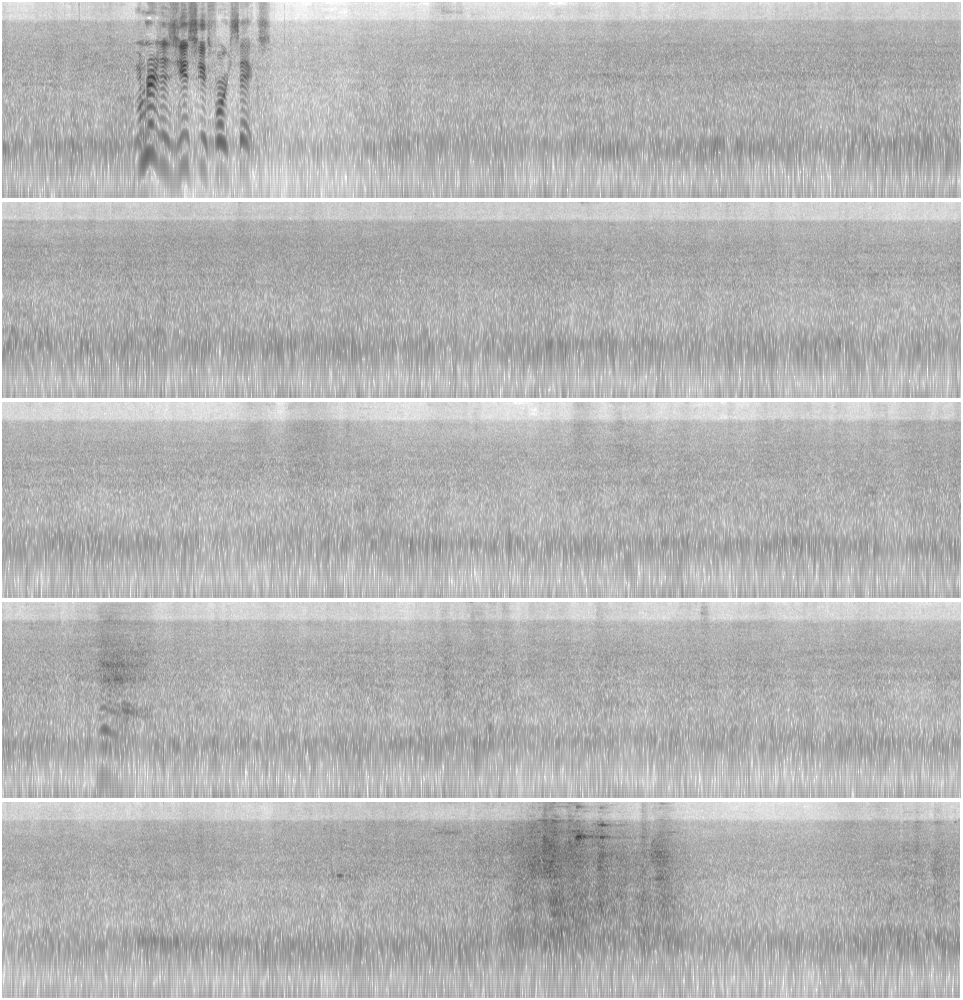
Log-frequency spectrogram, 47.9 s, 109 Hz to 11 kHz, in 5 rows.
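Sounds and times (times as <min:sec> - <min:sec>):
train wheels rumbling on bridge: 0:00.0 - 0:47.9
brief wheel squeal: 0:42.6 - 0:43.1, 0:43.8 - 0:44.5.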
